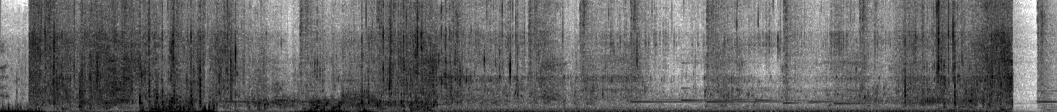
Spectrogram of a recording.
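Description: Wind buffeting the microphone in loud gusts over the sea around a fishing kayak for the first four seconds or so, then a quieter steady rush of water along the kayak's hull as it is paddled. Faint music comes in underneath about six seconds in.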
